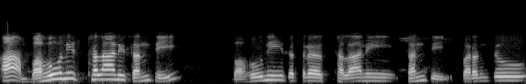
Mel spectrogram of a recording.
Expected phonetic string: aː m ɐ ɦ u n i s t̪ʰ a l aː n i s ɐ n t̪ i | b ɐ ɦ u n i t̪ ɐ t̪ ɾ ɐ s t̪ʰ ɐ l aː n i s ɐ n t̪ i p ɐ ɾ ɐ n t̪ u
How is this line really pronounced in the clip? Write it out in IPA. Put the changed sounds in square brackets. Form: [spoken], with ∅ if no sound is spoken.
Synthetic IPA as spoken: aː [b] ɐ ɦ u n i s t̪ʰ [ɐ] l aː n i s ɐ n t̪ i | b ɐ ɦ u n i t̪ ɐ t̪ ɾ ɐ s t̪ʰ ɐ l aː n i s ɐ n t̪ i p ɐ ɾ ɐ n t̪ u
